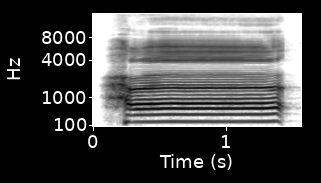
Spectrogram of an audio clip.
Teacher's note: حلق کے درمیانی حصے سے ح ادا ہوتا ہے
